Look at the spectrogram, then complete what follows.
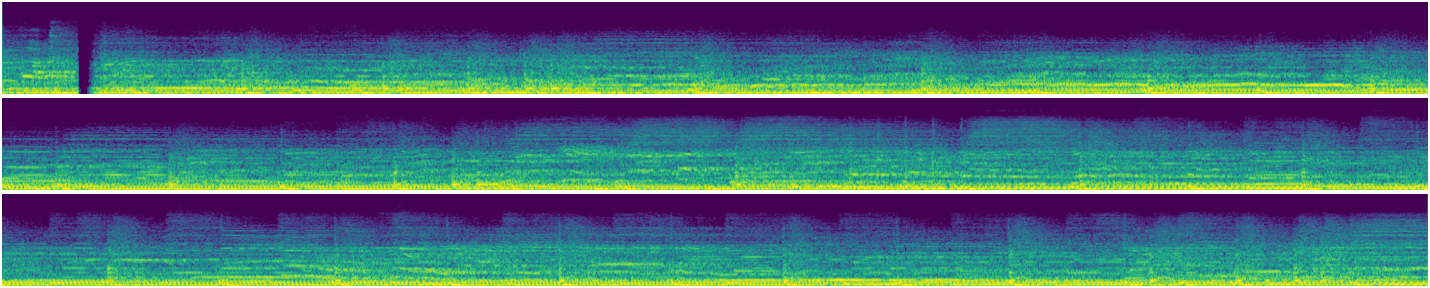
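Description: Live rock band playing with a lead singer: drum kit, electric guitar and keyboard, amplified through stage speakers. The sound cuts out for an instant about half a second in, then the music runs on.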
